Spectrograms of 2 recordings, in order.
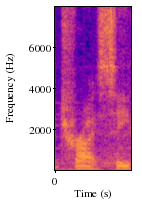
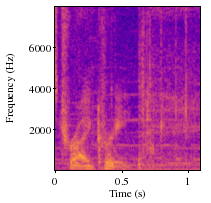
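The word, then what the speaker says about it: Tri-Cree: a try Cree light I've been pronouncing a try see for some reason it's try Creek and this means it's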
